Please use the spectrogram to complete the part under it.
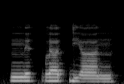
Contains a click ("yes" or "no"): no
